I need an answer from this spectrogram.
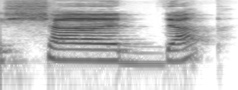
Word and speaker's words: shut up: up shut up um sounds like a soft D sound shut up so when the t comes between two vowel sounds it can change the pronunciation so shut up shut up my tongue goes up like a D sound shut up shut up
